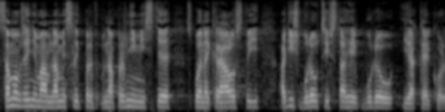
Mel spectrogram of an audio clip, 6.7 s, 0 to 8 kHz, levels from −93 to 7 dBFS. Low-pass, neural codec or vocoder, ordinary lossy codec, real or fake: none; none; none; real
